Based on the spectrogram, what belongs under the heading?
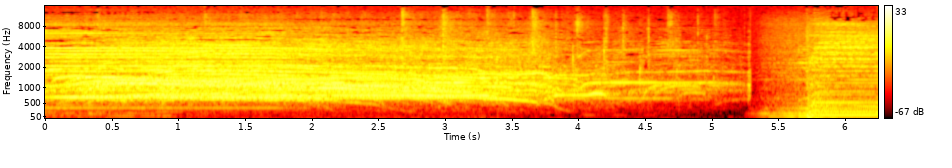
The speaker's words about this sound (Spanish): Muchas gracias. Un grito bien fuerte.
